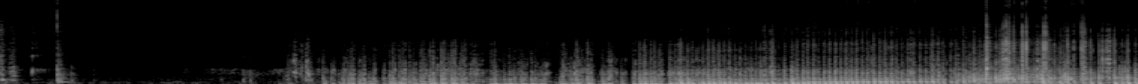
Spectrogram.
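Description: Fingertips and a palm rub and tap the surface of a large, inflated yellow latex balloon, hollow and air-filled. After a few soft taps in near silence, a dense, low, rumbling rub and squeak builds in from about four seconds and grows louder and steadier from about nine seconds to the end. Short dull taps punctuate it throughout.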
